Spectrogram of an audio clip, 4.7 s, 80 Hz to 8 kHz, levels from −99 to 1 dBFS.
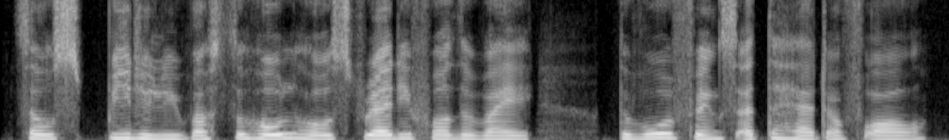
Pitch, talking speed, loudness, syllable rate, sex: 210 Hz, 215 wpm, -19 LUFS, 5.4 syllables/s, female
